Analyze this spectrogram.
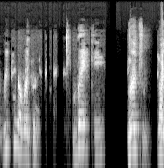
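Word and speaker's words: Reiki: Ricky or ra raiki raiki like a ray of sunshine and then key the key put in the door key I read that I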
